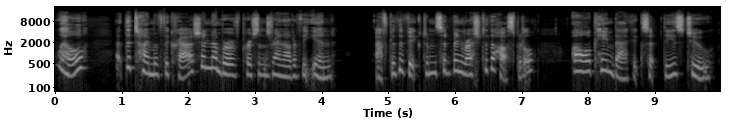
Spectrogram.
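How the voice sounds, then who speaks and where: A woman's voice: on the high side, lively intonation, moderate pace, a little mellow, voice pushed up. A woman voicing a genteel middle-aged lady in distress who pleads breathlessly and near tears. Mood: eager, fluttery.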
